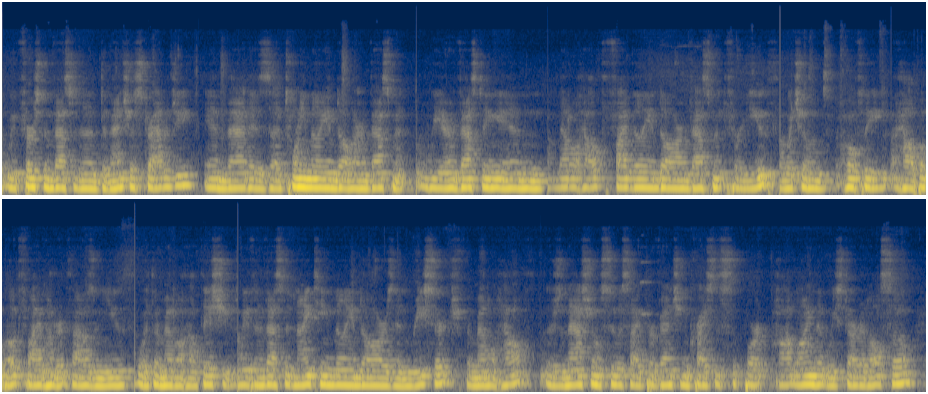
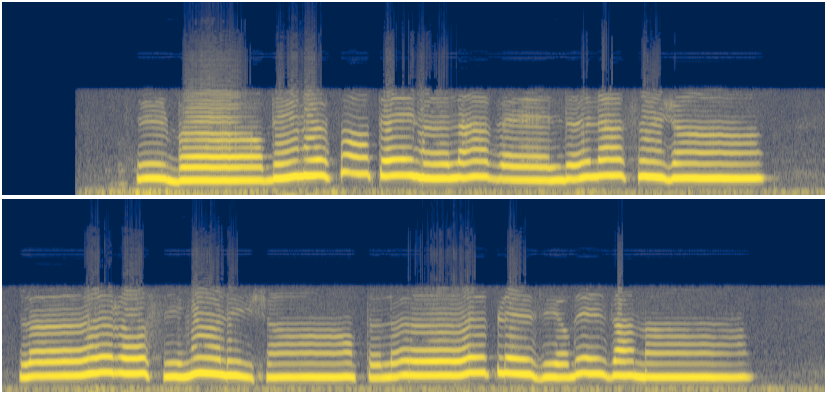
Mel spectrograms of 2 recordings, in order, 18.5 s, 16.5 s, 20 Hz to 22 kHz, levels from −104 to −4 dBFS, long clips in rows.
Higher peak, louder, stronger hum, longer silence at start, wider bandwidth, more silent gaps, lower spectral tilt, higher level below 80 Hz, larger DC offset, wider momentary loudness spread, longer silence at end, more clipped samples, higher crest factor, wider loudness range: second, -4 dBFS vs 0 dBFS; second, -22 LUFS vs -7 LUFS; neither; second, 0 s vs 1.15 s; first, 6.8 kHz vs 4.1 kHz; neither; first, -10.5 dB/octave vs -9 dB/octave; second, -50 dBFS vs -34 dBFS; neither; about the same, 7 LU vs 7 LU; second, 0.1 s vs 0.7 s; second, under 0.1% vs 0.8%; first, 16 dB vs 6 dB; about the same, 4 LU vs 2 LU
